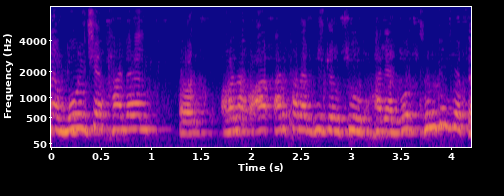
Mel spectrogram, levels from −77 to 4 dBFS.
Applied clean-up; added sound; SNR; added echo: neural separator model SepFormer DNS4.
